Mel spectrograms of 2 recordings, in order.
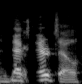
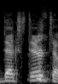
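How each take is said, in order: First: No t sound comes before 'erto'. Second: An extra t sound comes before 'erto'. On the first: The speaker calls it right. "It's Dexerto. You're right" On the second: The speaker calls it wrong. "I thought there was an extra T"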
